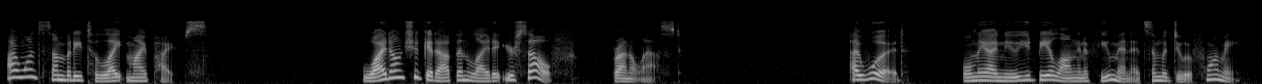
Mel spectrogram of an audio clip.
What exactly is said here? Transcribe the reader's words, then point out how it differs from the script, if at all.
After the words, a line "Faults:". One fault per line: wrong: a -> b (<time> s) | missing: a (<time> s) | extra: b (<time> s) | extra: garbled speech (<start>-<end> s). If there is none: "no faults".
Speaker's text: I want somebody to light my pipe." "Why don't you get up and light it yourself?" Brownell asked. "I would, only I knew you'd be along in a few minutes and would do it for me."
I want somebody to light my pipes." "Why don't you get up and light it yourself?" Brownell asked. "I would, only I knew you'd be along in a few minutes and would do it for me."
Faults:
wrong: pipe -> pipes (1.5 s)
